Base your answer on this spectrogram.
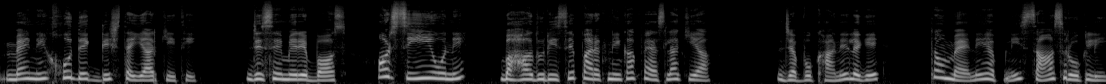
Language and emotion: Urdu, fearful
